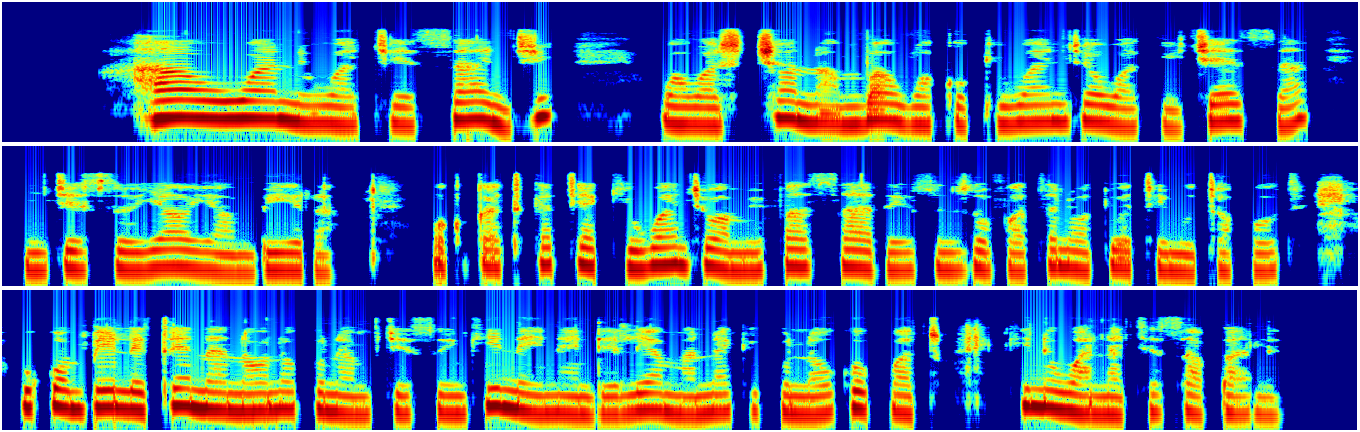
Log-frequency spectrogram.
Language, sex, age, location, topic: Swahili, female, 18-24, Nakuru, finance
